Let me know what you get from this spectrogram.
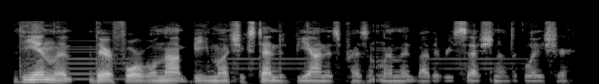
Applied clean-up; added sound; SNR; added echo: classical method spectral subtraction.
